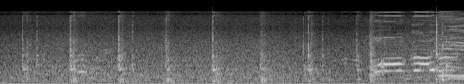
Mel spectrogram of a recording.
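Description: Sharp struck beats about two a second over a steady rush of creek water, then about three and a half seconds in a group of men starts singing loudly in a traditional chant for the dance.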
